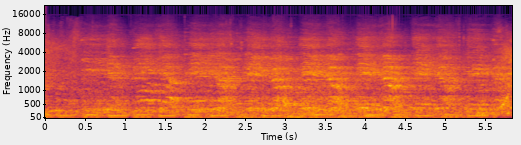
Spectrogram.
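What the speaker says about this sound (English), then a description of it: "Crowd coming in with the EU chants." Esports tournament crowd at a Super Smash Bros. Melee event chanting EU chants, a dense, steady roar of many voices with rhythmic pulsing chant beats throughout, loud and continuous.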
